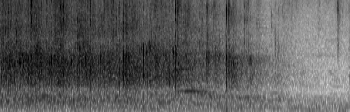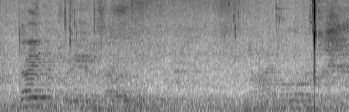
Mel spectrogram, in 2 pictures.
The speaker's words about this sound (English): Clap your hands to the Lord one more time as you're seated today.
